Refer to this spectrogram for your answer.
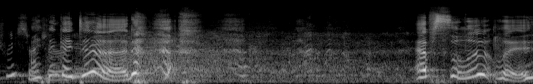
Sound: audience laughing

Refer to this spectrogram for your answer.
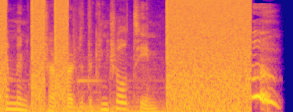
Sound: static crackling

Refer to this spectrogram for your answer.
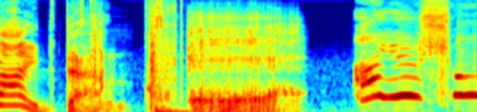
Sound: oinks loudly

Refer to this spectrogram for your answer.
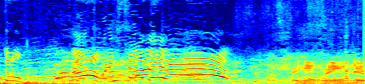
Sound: crowd yelling

